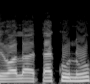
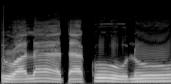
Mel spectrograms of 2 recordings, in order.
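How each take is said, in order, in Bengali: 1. দীর্ঘ স্বরগুলোকে ছোট করে পড়া হয়। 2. দীর্ঘ স্বরগুলোকে পুরোপুরি টেনে পড়তে হবে। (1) "কোনোভাবে ওয়ালা তাকুনু পড়া যাবে না" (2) "এই মাদগুলো আপনাকে আদায় করতে হবে"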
